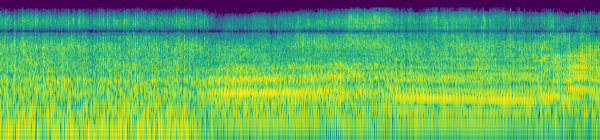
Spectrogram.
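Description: Drag boat engines running at full throttle during a race pass. From about three seconds in they give a steady, high-revving drone that drops slightly in pitch twice in the second half.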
